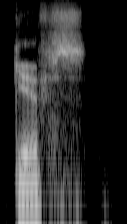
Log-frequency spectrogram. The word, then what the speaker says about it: GIF: I really got to see were some GIFs. And yes, that's GIFs with a hard G because it stands for graphic interchange format.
